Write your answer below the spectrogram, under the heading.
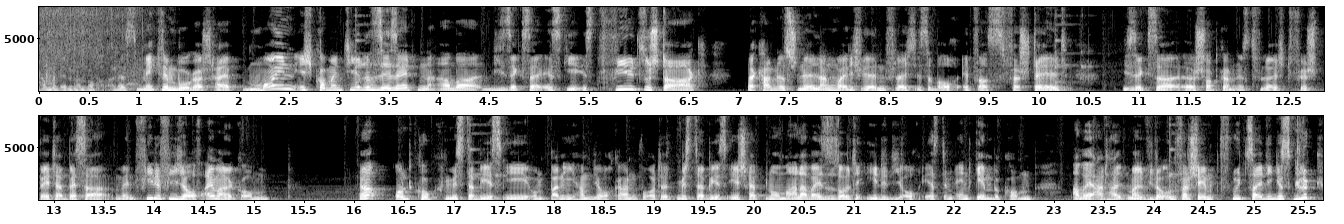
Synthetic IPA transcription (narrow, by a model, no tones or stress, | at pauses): haːmviːɐdɛndanːɔχʔa̰ləsmɛklənbʊɐɡɐʃʁ̥aɪp̚tmaɪnɪçkʰɔmɛntʰiːʁ̞əzeːɐzɛltn̩ʔaːbɐdiːzɛksɐʔɛsɡ̥eːɪstfiːlt͡suʃtaɐk | d̥aːkʰanɛsʃnɛlːaŋvaɪlɪçv̥eːɐdn̩fɪlaɪçtɪstaːbɐaʊxʔɛtv̥asfɛɐʃtɛlt | d̥iːzɛksɐɛːʃɔt̚ɡ̥anɪ̰stfɪlaɪçtfyːɐʃpɛːtɐbɛsɐvɛnfiːləfiːçɐaʊfʔa̰ɪnmaːlkʰɔmən | jaːʔʊntkʰʊkmɪstɐbeːɛsʔeːʊnt̚b̥aniɦaːbm̩diːaʊxɡ̥əʔantv̥ɔɐtətmɪstɐbeːɛsʔeːʃʁ̥aɪp̚tnɔɐmaːlɐvaɪzəzɔltəʔeːdədiːʔa̰ʊxʔḛːɐstdɪmʔɛnt̚ɡ̥ɛːm̩bəkʰɔmən | ʔaːbɐeːɐhathaltmaːlviːdɐʔʊnfɛɐʃɛːmtfʁ̥yːt͡saɪtɪɡəsɡ̥lʏk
